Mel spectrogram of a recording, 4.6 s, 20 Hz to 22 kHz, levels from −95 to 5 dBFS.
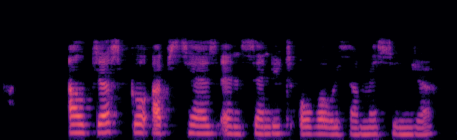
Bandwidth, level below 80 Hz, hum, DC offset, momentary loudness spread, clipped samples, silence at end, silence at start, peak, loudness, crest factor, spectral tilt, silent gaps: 7.4 kHz; -84 dBFS; none; under 0.1%; 9 LU; under 0.1%; 0.25 s; 0.1 s; -18 dBFS; -36 LUFS; 20 dB; -4 dB/octave; 0.16-0.67 s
